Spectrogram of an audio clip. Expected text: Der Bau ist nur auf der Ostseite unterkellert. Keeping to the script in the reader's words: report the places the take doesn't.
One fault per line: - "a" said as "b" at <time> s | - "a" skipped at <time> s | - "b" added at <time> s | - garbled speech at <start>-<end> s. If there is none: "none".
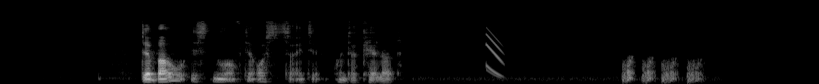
none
